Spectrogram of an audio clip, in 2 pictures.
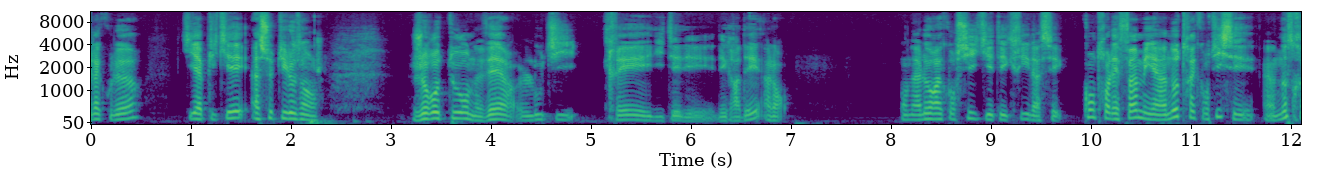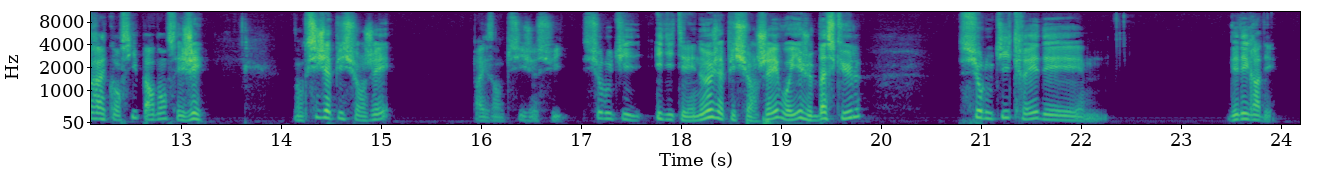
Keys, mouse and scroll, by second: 6.4 click, 16.7 click, 18.9 g.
